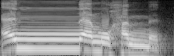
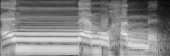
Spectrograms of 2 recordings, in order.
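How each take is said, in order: First: The N sound is held with nasal buzz. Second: The N sound is held with nasal buzz.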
